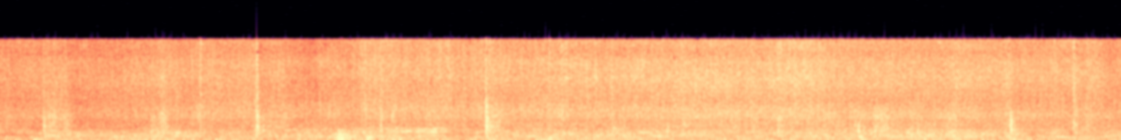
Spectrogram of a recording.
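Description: Cheesy corn frying on a hot griddle, sizzling steadily while it is stirred, with a few sharp clicks.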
